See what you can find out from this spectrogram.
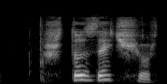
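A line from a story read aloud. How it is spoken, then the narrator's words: Muttered. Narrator (Russian): пробормотал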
